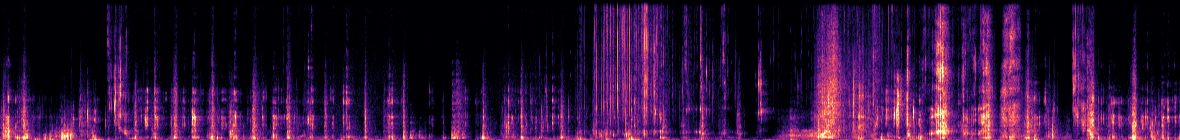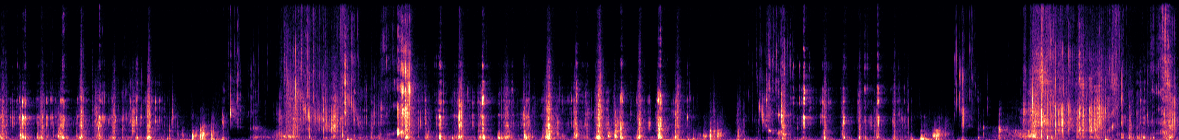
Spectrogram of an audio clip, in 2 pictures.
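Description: Close-up chewing of a cheese-sauce-coated mozzarella corn dog: rapid crunching of its fried batter crust, with louder bursts of crunch now and then and a fresh bite near the end.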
